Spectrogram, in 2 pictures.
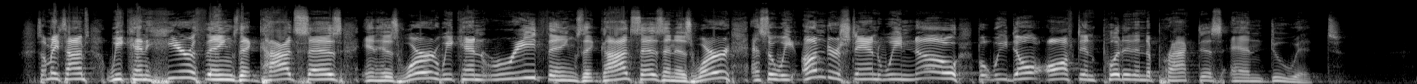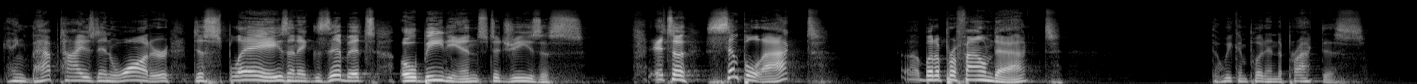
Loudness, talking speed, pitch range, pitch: -15 LUFS, 135 wpm, 135-230 Hz, 180 Hz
